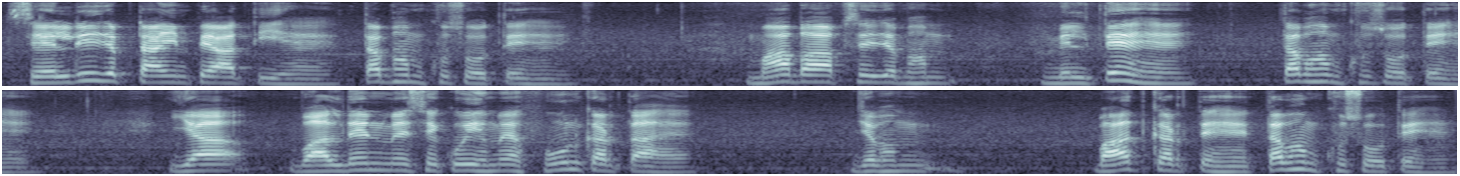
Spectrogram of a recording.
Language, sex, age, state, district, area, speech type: Urdu, male, 30-45, Uttar Pradesh, Balrampur, rural, spontaneous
